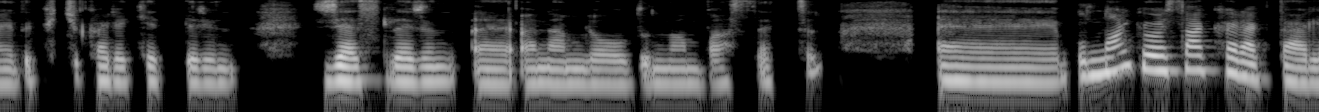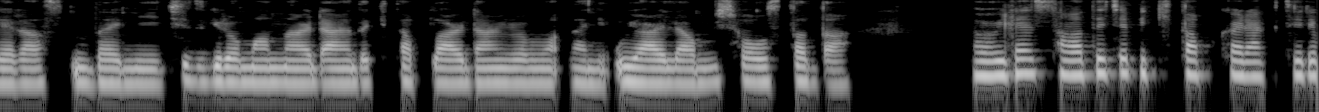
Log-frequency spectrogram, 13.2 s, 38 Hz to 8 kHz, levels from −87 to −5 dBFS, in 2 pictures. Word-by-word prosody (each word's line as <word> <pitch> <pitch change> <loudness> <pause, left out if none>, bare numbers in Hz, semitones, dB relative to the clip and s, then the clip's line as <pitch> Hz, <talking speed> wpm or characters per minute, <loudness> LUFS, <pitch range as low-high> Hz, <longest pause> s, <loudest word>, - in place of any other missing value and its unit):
ya 145 -1 -5
da - - -3
küçük 170 - -8
hareketlerin, 155 -2 -2 0.4
jestlerin, 165 -1 +3
eee, 150 -1 0
önemli 150 0 -1
olduğundan 150 0 -3
bahsettin. 155 - -8 0.6
Eee, 160 -2 +1
bunlar 240 +8 +5
görsel 280 0 +5
karakterler 180 - +2
aslında, 155 0 -3
hani, 150 -1 -1
çizgi 165 0 -1
romanlardan 155 -1 +1
ya 150 - -1
da 155 - -2
kitaplardan 155 -1 -2
roma 150 0 -2
hani, 150 -2 -3
uyarlanmış 155 +1 +1
olsa 160 0 -1
da, 145 -1 -4 0.6
böyle, 220 +2 +3
sadece 240 +1 0
bir 240 - -2
kitap 230 -2 -3
karakteri 215 0 -1
160 Hz, 135 wpm, -30 LUFS, 150-200 Hz, 0.6 s, bunlar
